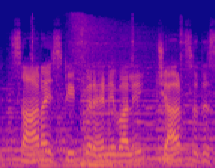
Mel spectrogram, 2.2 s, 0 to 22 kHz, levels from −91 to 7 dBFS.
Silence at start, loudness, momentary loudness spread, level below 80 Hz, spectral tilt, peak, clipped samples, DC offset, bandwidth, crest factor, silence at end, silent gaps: 0 s; -27 LUFS; 3 LU; -48 dBFS; -4.5 dB/octave; -12 dBFS; under 0.1%; under 0.1%; 16 kHz; 16 dB; 0 s; none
